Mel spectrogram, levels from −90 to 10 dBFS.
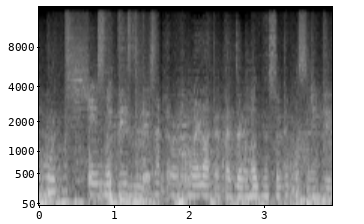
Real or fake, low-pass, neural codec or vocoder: fake; 14.4 kHz; codec, 44.1 kHz, 0.9 kbps, DAC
